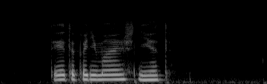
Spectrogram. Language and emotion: Russian, neutral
